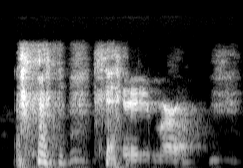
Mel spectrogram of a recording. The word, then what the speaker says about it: Haimerl: of your last name it's like hey to a guy named Merl hey Merl hey Merl okay got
